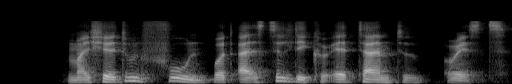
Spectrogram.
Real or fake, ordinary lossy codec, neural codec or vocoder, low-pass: fake; none; codec, 16 kHz, 0.3 kbps, FocalCodec; none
